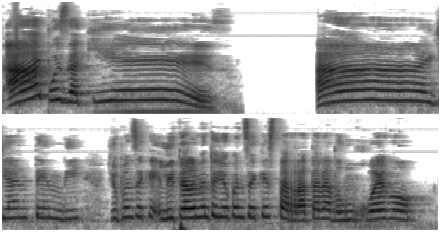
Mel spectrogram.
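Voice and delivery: a sudden high gasp of realization; high-pitched surprise at the artist's own rat; surprised realization. Real, not acted.

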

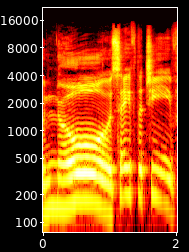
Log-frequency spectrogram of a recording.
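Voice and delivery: the robbers rally round the chief with a loud slow cry; robbers' loud cry. Acted. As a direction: shout to save their leader. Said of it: "the robbers go".

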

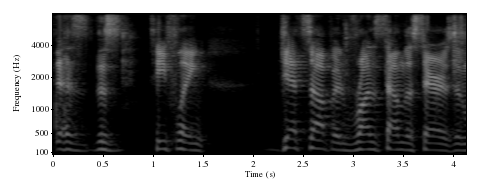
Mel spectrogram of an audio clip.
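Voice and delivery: ordinary talk, nothing marked

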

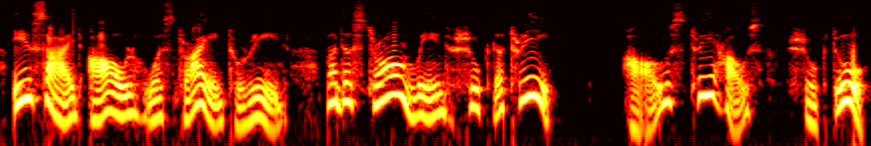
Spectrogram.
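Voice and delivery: ordinary delivery, nothing marked

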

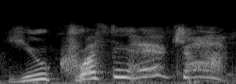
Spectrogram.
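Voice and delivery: high, slow, hammed-up yell of an insult; mock furious yell. Midoriya charging at Shigaraki, mock furious high yell. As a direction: scream it at the villain like a cartoon hero. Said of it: "he's like".

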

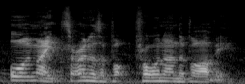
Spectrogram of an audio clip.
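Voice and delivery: jokey Australian-Cockney mix. Shown as a demonstration. Streamer testing the voice for the guild master, Australian Cockney. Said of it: "Australian Cockney".

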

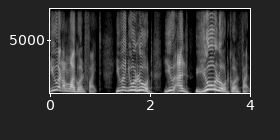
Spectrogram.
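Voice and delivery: loud, stretched stress on "your Lord"; insolent refusal. Acted. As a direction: hurl the task back, loud and dismissive. Acts out insolent refusal to fight.

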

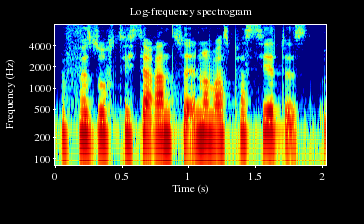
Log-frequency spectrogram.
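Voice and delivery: ordinary delivery

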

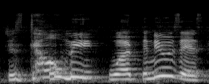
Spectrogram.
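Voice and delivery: high, loud, desperate begging; pleading Juliet. Acted. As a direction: beg dramatically, stretching the words. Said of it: "She's like".

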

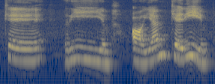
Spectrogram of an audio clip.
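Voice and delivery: drawn-out, each word spaced; slow classroom dictation. Shown as a demonstration. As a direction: dictate slowly to a child. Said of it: "كلمة كلمة يترجمها".

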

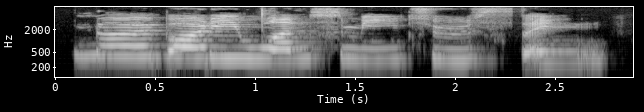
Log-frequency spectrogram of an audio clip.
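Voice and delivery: slow, mournful sheep; sad. Acted. Sheep sadly tells himself nobody wants his song, slow. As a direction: let the words droop with hurt. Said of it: "He was feeling very sad".

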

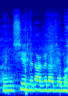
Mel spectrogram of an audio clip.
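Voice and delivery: usual speaking voice

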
